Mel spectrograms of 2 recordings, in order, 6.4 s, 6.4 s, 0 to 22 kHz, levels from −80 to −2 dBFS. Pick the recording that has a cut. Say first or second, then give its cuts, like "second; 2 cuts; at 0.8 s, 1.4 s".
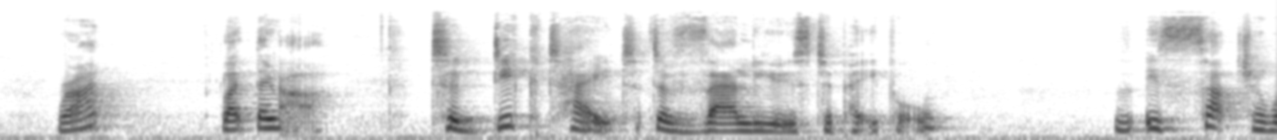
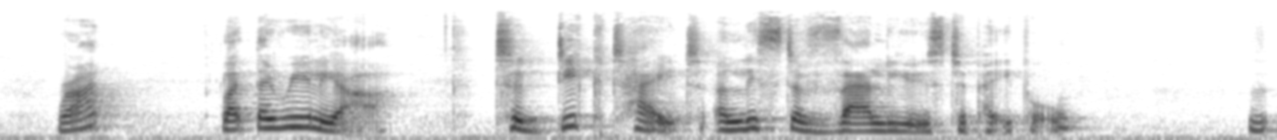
first; 2 cuts; at 1.4 s, 3.2 s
